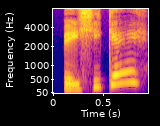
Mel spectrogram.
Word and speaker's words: behike: Please correct my pronunciation, that you are a behike? Yes, behike. Very good.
